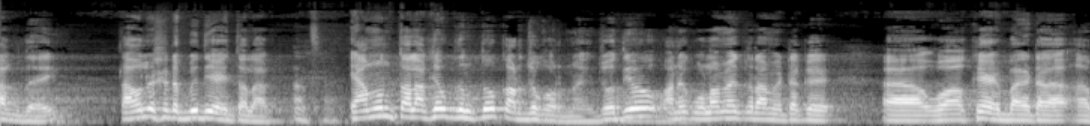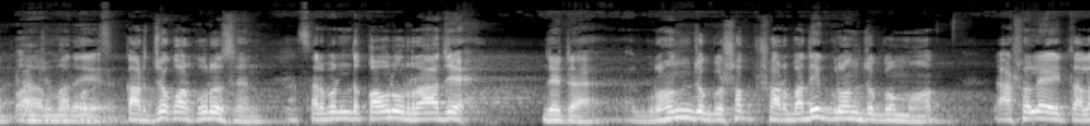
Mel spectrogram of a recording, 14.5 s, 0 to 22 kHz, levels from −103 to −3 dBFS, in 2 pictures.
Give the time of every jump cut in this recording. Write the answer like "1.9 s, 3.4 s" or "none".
none

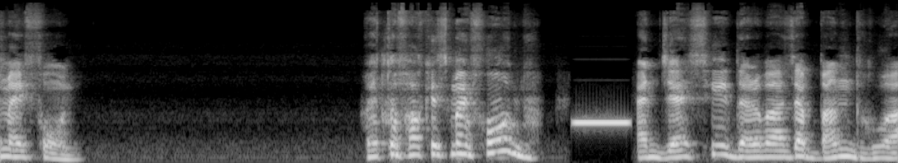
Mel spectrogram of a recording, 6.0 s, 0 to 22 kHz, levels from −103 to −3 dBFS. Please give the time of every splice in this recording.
4.1 s

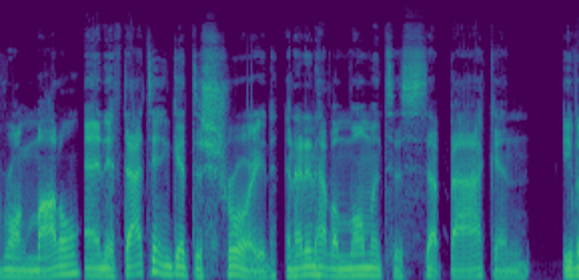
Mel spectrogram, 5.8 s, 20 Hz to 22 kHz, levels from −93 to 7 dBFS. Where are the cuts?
0.8 s, 2.8 s

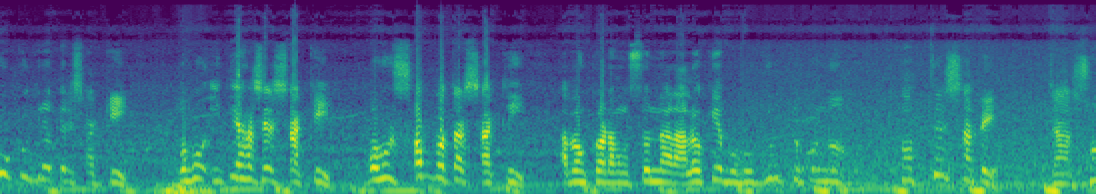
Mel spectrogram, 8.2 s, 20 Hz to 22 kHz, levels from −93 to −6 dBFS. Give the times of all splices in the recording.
none

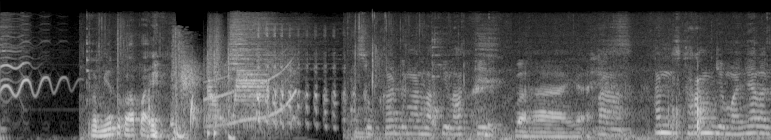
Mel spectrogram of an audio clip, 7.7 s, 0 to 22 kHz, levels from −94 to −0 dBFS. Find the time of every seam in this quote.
3.4 s, 5.0 s

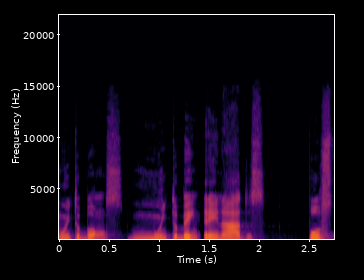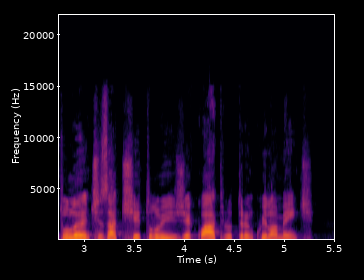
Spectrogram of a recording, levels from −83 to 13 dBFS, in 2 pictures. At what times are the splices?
none

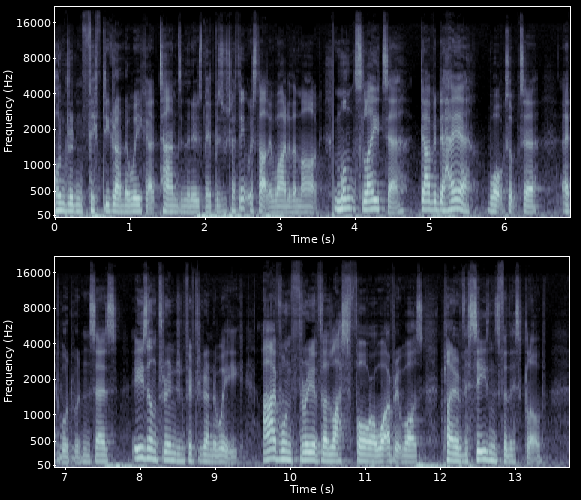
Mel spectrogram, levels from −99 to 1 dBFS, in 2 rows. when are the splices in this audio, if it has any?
3.6 s

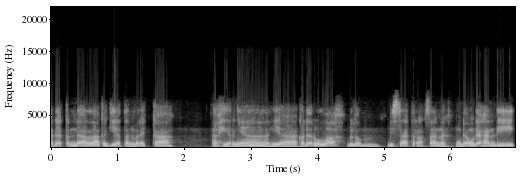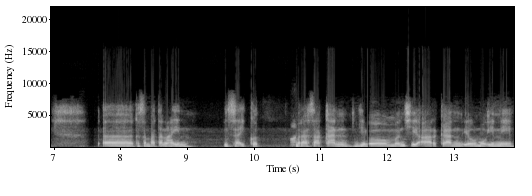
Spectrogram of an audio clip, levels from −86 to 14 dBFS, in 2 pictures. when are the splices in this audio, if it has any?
11.7 s

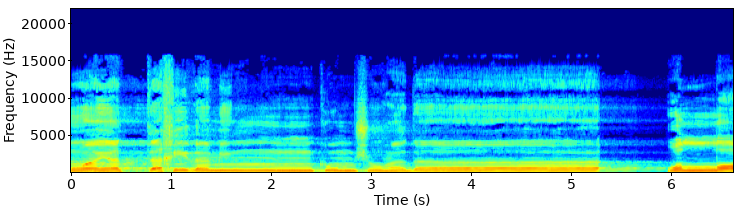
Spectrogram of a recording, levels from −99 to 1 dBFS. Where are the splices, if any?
none

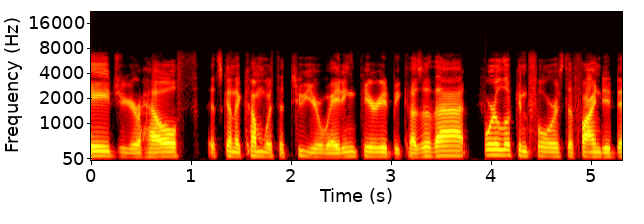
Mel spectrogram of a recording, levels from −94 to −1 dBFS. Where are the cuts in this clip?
3.9 s

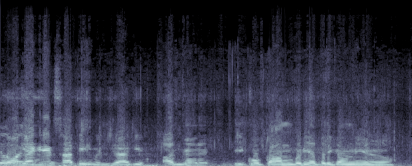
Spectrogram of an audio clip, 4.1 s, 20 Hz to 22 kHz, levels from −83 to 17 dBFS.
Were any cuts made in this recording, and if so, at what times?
1.6 s

